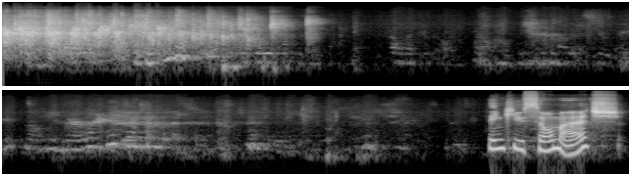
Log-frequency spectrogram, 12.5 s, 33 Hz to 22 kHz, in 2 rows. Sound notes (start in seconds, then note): 6.9 laughter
